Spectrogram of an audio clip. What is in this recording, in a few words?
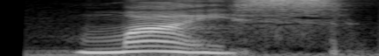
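"mice", English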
